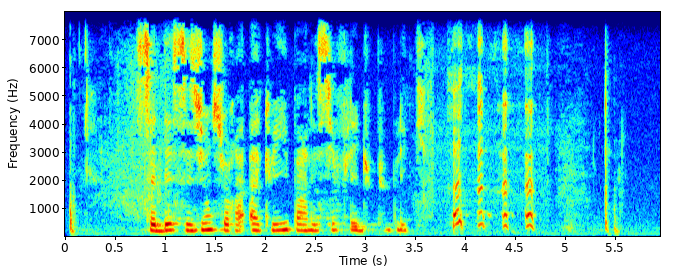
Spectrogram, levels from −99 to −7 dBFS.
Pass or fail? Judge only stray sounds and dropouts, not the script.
fail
